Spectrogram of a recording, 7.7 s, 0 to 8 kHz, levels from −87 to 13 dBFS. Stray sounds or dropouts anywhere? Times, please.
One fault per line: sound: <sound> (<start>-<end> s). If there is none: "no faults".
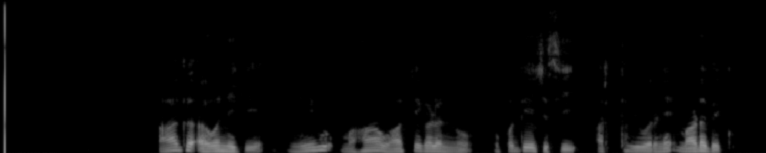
no faults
